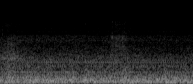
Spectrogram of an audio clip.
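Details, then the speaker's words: Sunster TB10 diesel heater on low setting (level two), microphone right next to it: soft steady blower hum, fuel pump ticking barely audible; running normally and inaudible from a few feet away. "and no now I don't hear it at all okay here's my microphone right next to it you can kind of hear the ticking sound but this being 3 4T away from you outside you're not going to hear that at all"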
